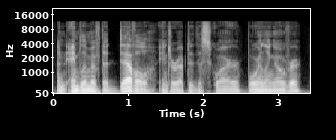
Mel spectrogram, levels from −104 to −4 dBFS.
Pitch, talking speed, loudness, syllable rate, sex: 90 Hz, 175 wpm, -19 LUFS, 5.7 syllables/s, male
